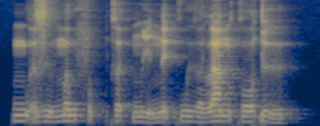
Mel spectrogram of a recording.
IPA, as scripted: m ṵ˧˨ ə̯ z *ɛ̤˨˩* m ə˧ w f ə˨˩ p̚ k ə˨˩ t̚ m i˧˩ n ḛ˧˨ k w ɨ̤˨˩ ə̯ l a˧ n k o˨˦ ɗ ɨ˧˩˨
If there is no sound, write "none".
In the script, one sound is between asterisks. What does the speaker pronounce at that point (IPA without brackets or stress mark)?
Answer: ɨ̤˨˩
